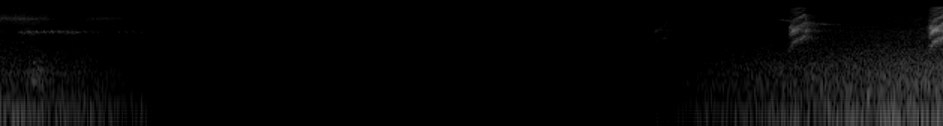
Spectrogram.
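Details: African paradise flycatcher gives a quick stuttering high trill, then a silent gap and two harsh, rasping scolds about a second apart. The scolds may be a female scolding a Spotted Eagle-owl one evening or a Fork-tailed Drongo.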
